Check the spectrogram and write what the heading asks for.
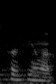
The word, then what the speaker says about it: Perfuma: Oh, they say her name is Perfuma, by the way.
